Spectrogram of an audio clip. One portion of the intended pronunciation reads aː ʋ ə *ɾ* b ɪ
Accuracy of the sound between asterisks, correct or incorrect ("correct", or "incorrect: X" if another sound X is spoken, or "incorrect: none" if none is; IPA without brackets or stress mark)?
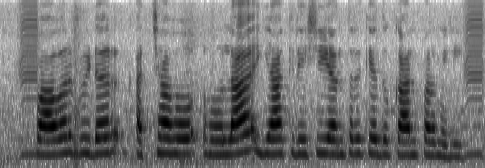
correct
